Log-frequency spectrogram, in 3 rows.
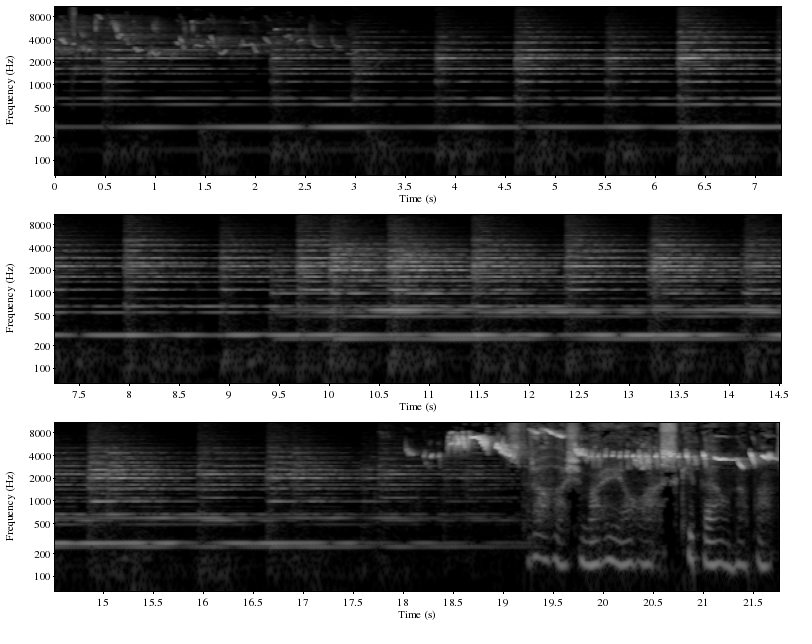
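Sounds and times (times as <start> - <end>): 
birds chirping faintly: 0.0 - 3.4, 18.0 - 21.7
church bells ringing for the Angelus: 0.0 - 21.7
speech: 19.7 - 21.7.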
